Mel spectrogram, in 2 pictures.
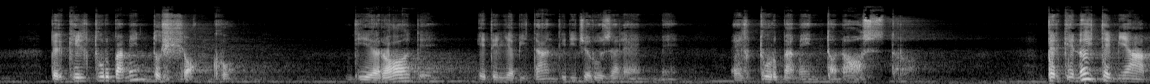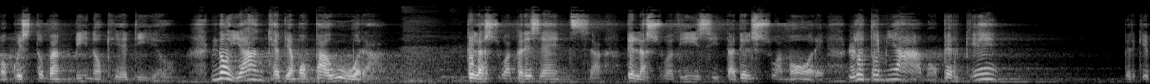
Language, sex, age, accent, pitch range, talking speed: Italian, male, 50-69, native, 120-165 Hz, 105 wpm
